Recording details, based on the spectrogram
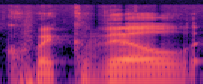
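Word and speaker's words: Cwickville: By the way, that's how it's pronounced. Quickville. CWC is Christian Weston Chandler initials. So, and then he just portmanteaued it.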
